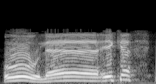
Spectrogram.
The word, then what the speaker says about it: أولئك: طيب ليه الواو ده ما بتنطقش؟ لانها لو نطقت هتكون ايه هتكون اولئك. خدت بالك من من النطق ده اولئك وانا بقولش كده او ما انا بقول ايه اولى بنتقل من الهمزة المضمومة الى اللام المفتوحة مباشرة.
